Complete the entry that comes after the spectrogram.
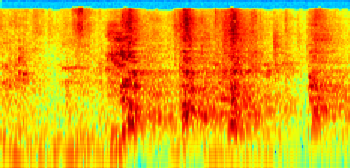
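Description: The door of one of four stables on a pig farm being opened: several rough wooden scrapes and rubbing sounds in uneven bursts, moderately loud, over a constant low hum with no talking.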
